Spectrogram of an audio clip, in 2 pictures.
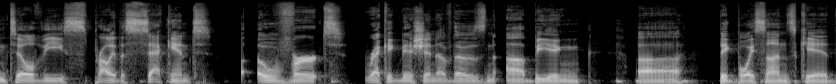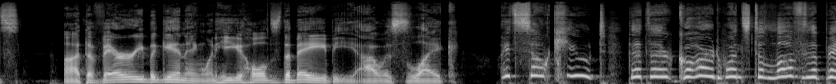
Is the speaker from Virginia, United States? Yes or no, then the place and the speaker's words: yes; Virginia, United States; now in Colorado, United States; I am from Virginia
